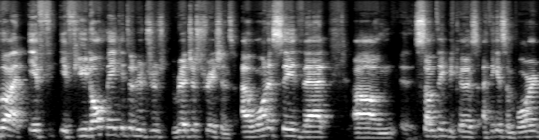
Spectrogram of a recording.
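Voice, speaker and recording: Pitched fairly high, this man's voice comes through clearly. He keeps to a moderate pace. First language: French. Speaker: TikTok coach. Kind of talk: interview on a live stream. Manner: halting, frequent repetitions.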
